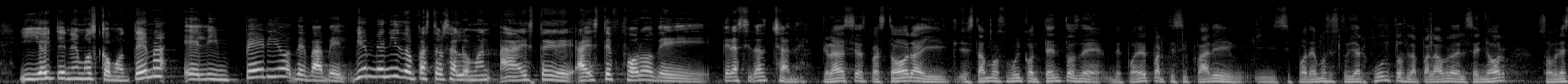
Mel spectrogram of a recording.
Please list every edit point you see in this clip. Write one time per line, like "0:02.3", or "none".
0:06.2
